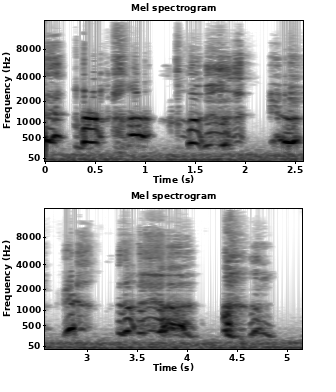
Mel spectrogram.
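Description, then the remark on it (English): A voice mimics choking and hacking up liquid, as if breathing it back in and inhaling vomit while trying to get it out, with a run of short, strained, gasping bursts, fairly loud, separated by brief pauses over a low steady background hum. “Oh, I imagine that, like, I keep, like, breathing it back in because I'm trying to get the liquid out of me, and, like, I'm almost, like, inhaling my vomit as I go.”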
